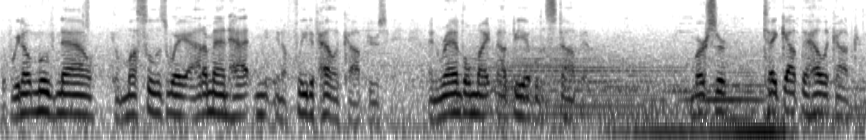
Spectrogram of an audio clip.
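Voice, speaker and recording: An actor playing a calm, calculating military insider in a video game, giving terse, commanding instructions. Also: male voice, mid-range voice, brisk, noisy background, natural voice. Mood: urgent briefing. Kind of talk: video game cutscene acting. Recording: loud game music behind voice. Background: loud music.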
